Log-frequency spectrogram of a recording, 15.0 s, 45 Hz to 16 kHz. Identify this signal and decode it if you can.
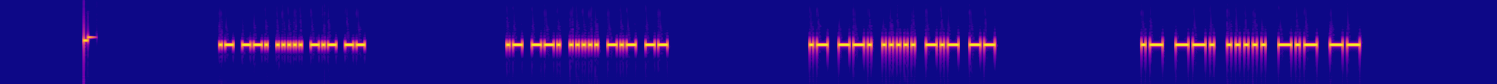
Morse code, heard as a keyed tone, about 35 wpm, 700 Hz. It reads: AG5KM AG5KM AG5KM AG5KM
